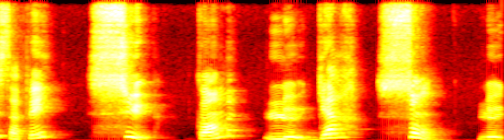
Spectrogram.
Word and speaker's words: garçon: Mais si le C a une cédille, un petit crochet en dessous, on le prononce S.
